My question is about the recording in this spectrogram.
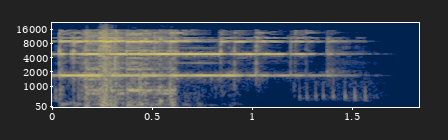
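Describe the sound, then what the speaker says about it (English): A small bell rings out loudly and clearly with a bright metallic tone, then its ring fades and dies away within about a second and a half. "you have to ring the bell too because we got 100 likes"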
